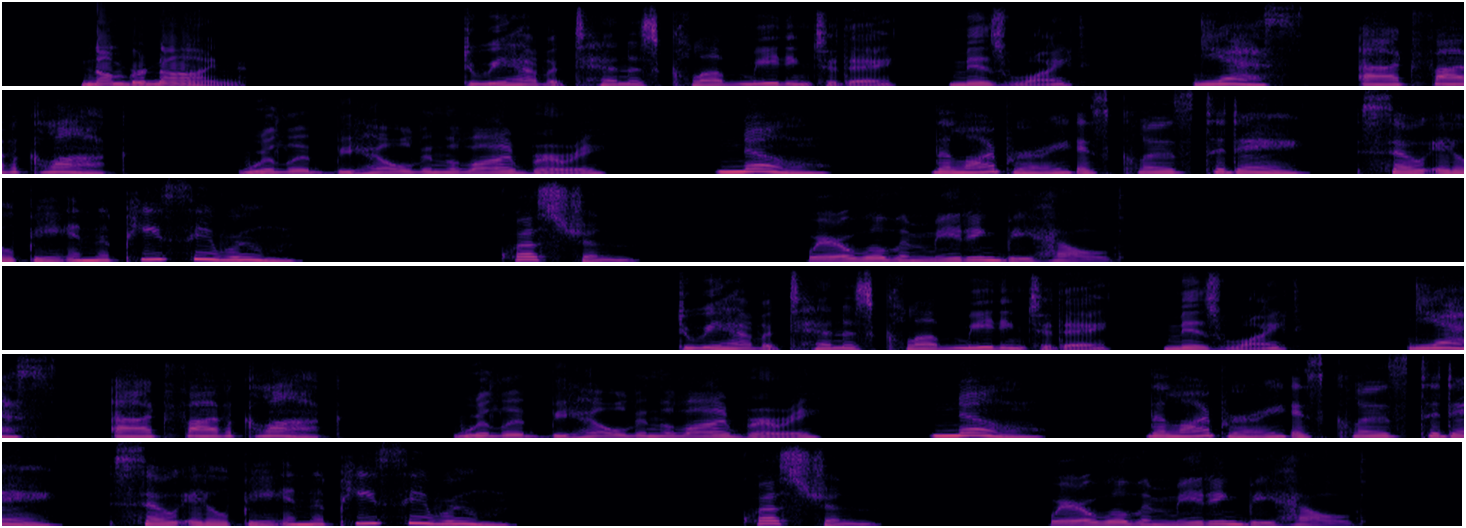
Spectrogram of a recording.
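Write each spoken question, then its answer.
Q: Where will the meeting be held?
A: In the PC room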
